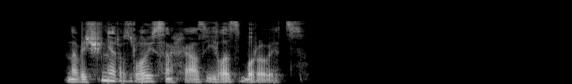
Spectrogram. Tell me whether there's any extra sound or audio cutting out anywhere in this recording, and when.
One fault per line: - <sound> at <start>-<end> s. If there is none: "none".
none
